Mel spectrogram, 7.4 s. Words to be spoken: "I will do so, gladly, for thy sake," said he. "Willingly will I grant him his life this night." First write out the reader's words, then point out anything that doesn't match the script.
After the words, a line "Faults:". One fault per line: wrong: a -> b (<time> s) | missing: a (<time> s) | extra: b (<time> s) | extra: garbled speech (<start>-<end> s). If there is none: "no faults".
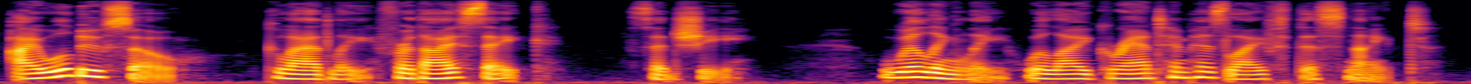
"I will do so, gladly, for thy sake," said she. "Willingly will I grant him his life this night."
Faults:
wrong: he -> she (3.4 s)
